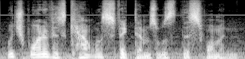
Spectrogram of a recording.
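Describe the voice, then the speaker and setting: A man's voice: fairly low pitch, sing-song, fairly quick, soft background music. A man reading scripted horror fiction as the narrator of an audio drama.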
